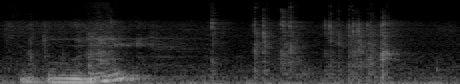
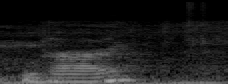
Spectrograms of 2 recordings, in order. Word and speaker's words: Budai: Alright, we have Booty. I'm not even saying it right. But hi, Buddha. This is Buddha. Budai. That's what it is. Budai. I'm saying Booty. Budai.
